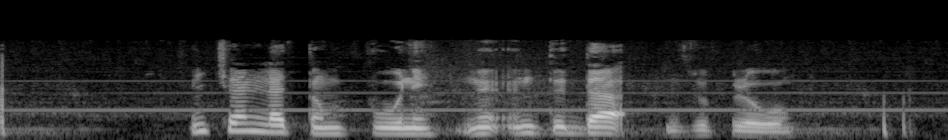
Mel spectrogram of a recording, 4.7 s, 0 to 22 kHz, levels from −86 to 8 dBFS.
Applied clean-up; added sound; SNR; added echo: none; Wind instrument, woodwind instrument + Toilet flush / Water; 20 dB; none.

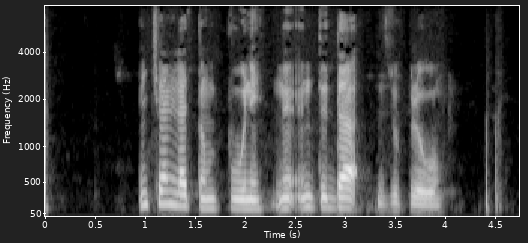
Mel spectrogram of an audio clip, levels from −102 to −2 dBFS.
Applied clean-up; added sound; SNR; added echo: none; none; none; none.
